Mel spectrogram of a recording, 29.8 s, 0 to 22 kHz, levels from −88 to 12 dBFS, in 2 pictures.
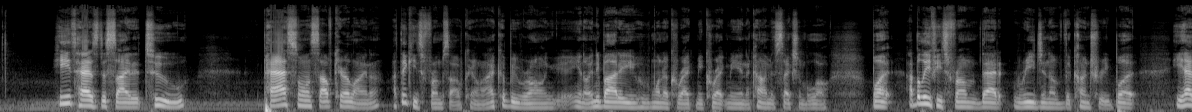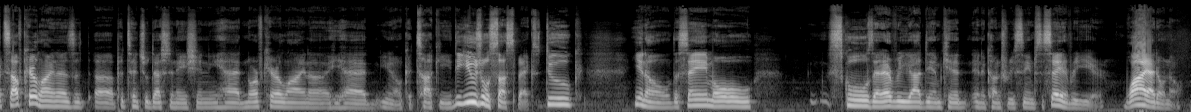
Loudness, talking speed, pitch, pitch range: -19 LUFS, 175 wpm, 130 Hz, 115-150 Hz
